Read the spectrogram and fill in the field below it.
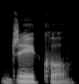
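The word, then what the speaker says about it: Džeko: Wie spricht man ihn nochmal richtig aus? Sag's mal. – Also mit dem Vornamen heißt der Edin. – Edin, ja. – Richtig. Und der Nachname ist Jayco.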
